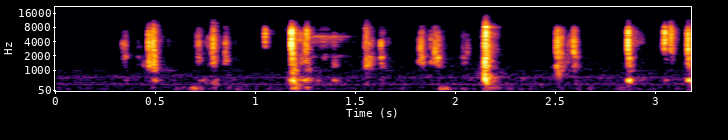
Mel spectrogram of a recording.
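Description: Typing on a computer keyboard produces a steady patter of crisp, close key clicks in an uneven rhythm, some strokes louder than others, with no speech over them.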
